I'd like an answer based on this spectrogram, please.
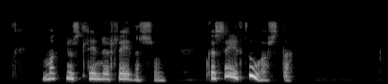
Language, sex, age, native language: Icelandic, female, 30-39, Icelandic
